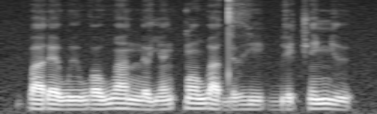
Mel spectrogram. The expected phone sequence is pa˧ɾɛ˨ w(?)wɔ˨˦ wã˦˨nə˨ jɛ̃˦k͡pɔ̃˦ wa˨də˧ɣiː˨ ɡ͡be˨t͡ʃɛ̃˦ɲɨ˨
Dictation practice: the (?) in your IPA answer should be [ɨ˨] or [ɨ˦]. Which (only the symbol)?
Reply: ɨ˨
